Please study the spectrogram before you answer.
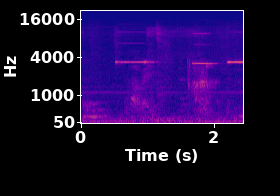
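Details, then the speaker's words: High steady electronic beeps and tones from monitoring equipment, with room noise and muffled voices, in the delivery room at the birth of an extremely preterm baby in July 2018. "i'll apologize in advance for the beeps of the monitors it's something you only realize is going on in retrospect but if you can try and hear through the beeps"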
